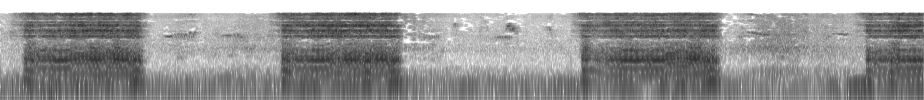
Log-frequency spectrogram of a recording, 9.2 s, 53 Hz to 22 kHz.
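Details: Loud, harsh, rumbling snores about three seconds apart, roughly 22 breaths a minute, with quieter breaths out between, while sleeping in a car after eating; heavy snoring.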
